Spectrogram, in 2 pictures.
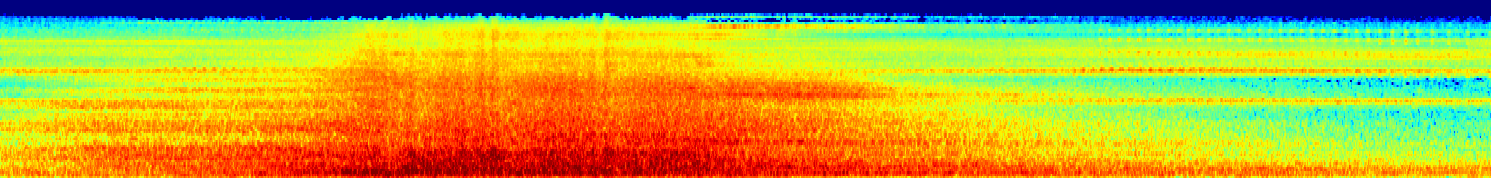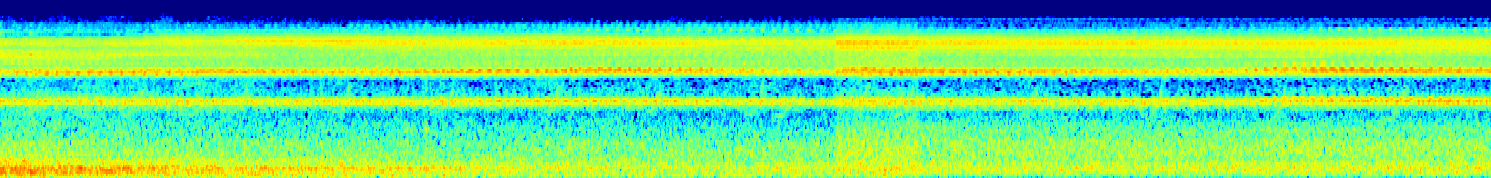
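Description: A Shinkansen high-speed train passing at speed: a rushing roar that swells to its loudest about four to seven seconds in, then fades away. A steady high insect chorus buzzes throughout.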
